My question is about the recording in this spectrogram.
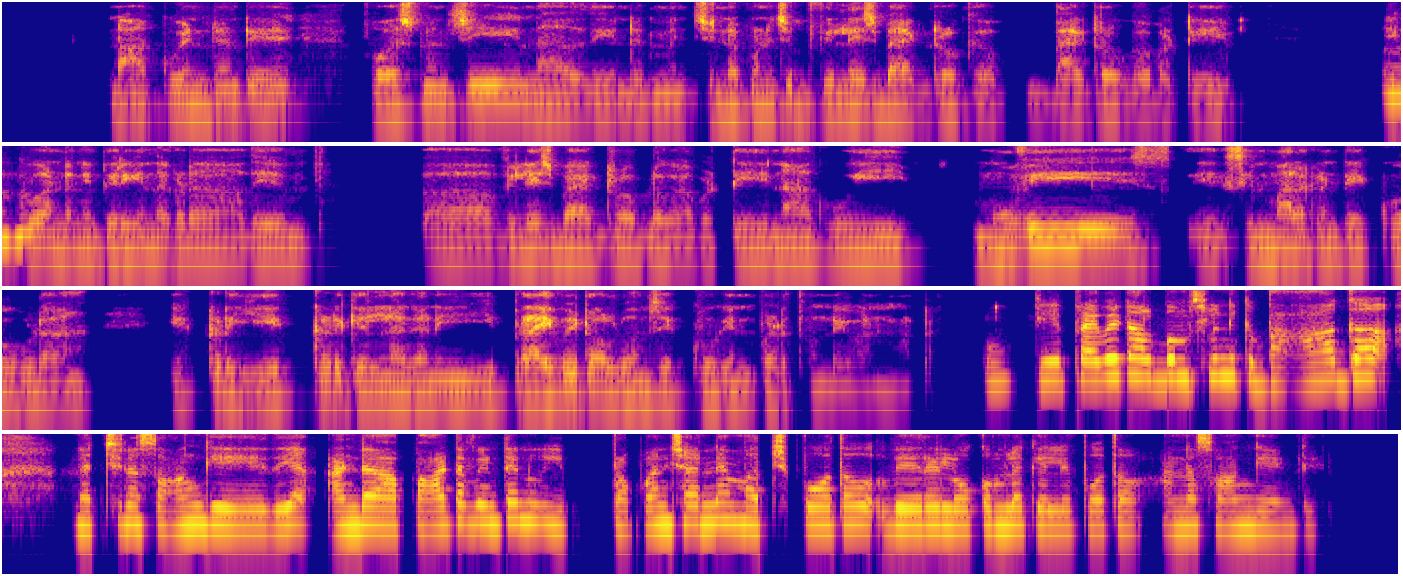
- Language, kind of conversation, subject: Telugu, podcast, ఏ సంగీతం వింటే మీరు ప్రపంచాన్ని మర్చిపోతారు?
- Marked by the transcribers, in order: tapping; in English: "ఫస్ట్"; in English: "విలేజ్"; in English: "బ్యాక్‌డ్రాప్"; other background noise; in English: "విలేజ్ బ్యాక్‌డ్రాప్‌లో"; in English: "మూవీస్"; in English: "ప్రైవేట్ ఆల్బమ్స్"; in English: "ప్రైవేట్ ఆల్బమ్స్‌లో"; stressed: "బాగా"; in English: "సాంగ్"; in English: "అండ్"; in English: "సాంగ్"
